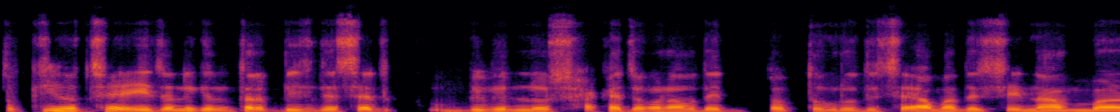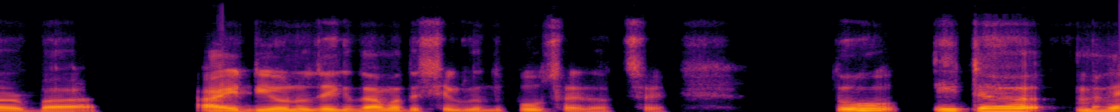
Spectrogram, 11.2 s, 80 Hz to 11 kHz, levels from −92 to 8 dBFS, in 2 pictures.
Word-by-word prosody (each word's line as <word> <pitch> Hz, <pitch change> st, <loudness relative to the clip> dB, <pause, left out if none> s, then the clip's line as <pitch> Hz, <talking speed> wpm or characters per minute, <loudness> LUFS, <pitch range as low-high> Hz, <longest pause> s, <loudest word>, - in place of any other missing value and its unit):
তো -, -, -8 dB
কি 150 Hz, -, -4 dB
হচ্ছে 155 Hz, -1 st, -1 dB
এইজন্য 135 Hz, +3 st, +1 dB
কিন্তু 135 Hz, 0 st, -1 dB
তারা 130 Hz, -, +4 dB
বিজনেসের 125 Hz, +3 st, -1 dB, 0.5 s
বিভিন্ন 125 Hz, +2 st, -1 dB, 0.2 s
শাখায় 115 Hz, 0 st, -2 dB
যখন 120 Hz, 0 st, 0 dB
আমাদের 115 Hz, 0 st, -2 dB, 0.2 s
তথ্যগুলো 110 Hz, +2 st, -4 dB
দিছে 110 Hz, 0 st, -6 dB
আমাদের 105 Hz, -1 st, -1 dB
সেই 105 Hz, -, -3 dB
নাম্বার 95 Hz, 0 st, +2 dB, 0.2 s
বা 90 Hz, -, +3 dB, 0.8 s
আইডি 95 Hz, +2 st, +3 dB
অনুযায়ী 100 Hz, +1 st, +1 dB, 0.2 s
আমাদের 100 Hz, -1 st, -2 dB
সেগুলো 95 Hz, -1 st, -4 dB
কিন্তু 95 Hz, +1 st, -12 dB
পৌঁছায় 95 Hz, -3 st, -3 dB
যাচ্ছে। -, -, -11 dB, 0.9 s
তো -, -, +4 dB, 0.5 s
এটা 150 Hz, +5 st, +3 dB, 0.5 s
মানে 125 Hz, 0 st, +1 dB
115 Hz, 145 wpm, -22 LUFS, 100-125 Hz, 0.9 s, তারা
